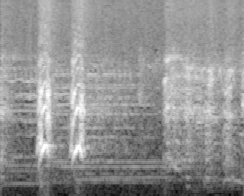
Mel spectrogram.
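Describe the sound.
Two short, high yips from a young collie puppy tugging at blossoms in a flower bed around a fountain, followed by a softer, noisier stretch.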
